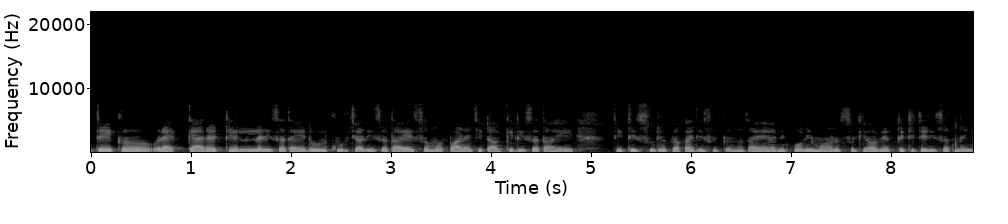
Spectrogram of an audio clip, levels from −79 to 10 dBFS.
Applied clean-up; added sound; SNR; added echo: none; none; none; none.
